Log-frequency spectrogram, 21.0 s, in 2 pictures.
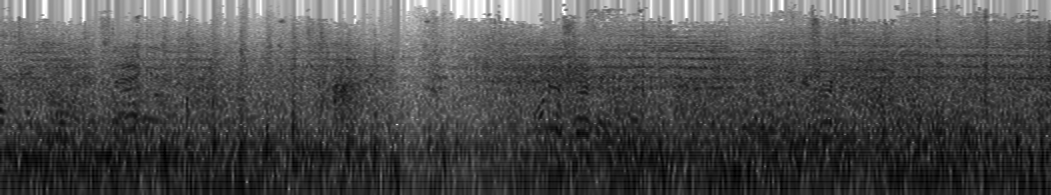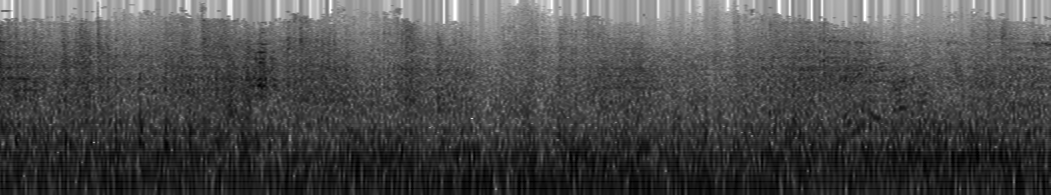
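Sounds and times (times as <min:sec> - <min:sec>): freight train rolling past: 0:00.0 - 0:21.0
wheels clicking over rail joints: 0:09.2 - 0:21.0.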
